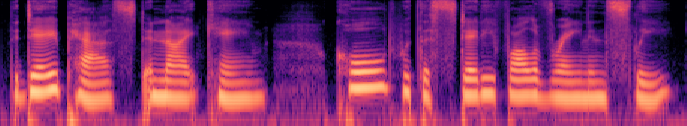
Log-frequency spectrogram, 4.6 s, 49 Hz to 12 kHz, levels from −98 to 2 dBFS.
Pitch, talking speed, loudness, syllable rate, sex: 185 Hz, 195 wpm, -18 LUFS, 4.3 syllables/s, female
